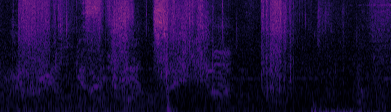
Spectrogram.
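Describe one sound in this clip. Sword blows strike and slash in a close fight.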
